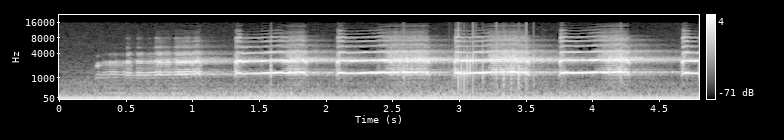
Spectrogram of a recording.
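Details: Peregrine falcon at a nest in Orange, New South Wales, on 26 June 2021, calling over food: a continuous harsh, nasal wailing cry, repeatedly swelling and breaking, with faint hiss behind.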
